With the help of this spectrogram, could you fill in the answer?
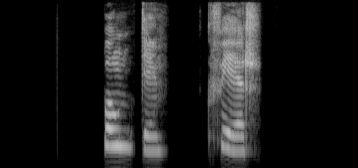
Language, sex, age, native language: Icelandic, female, 9, Icelandic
